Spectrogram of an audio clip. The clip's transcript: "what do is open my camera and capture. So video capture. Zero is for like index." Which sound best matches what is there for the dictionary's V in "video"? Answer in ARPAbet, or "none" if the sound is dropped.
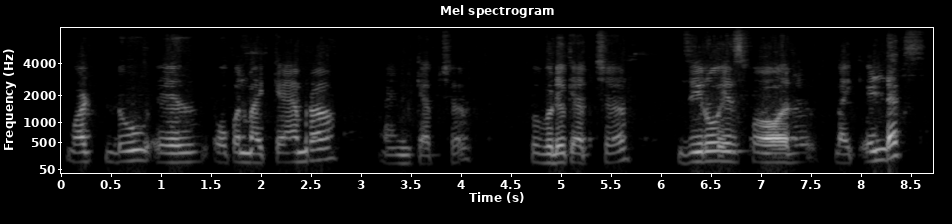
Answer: V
